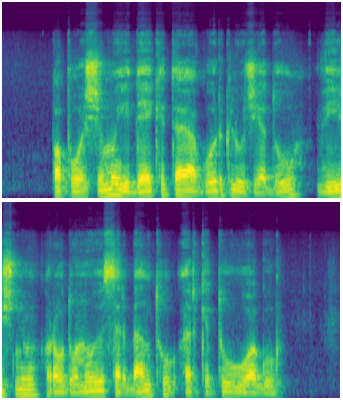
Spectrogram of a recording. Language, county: Lithuanian, Marijampolė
